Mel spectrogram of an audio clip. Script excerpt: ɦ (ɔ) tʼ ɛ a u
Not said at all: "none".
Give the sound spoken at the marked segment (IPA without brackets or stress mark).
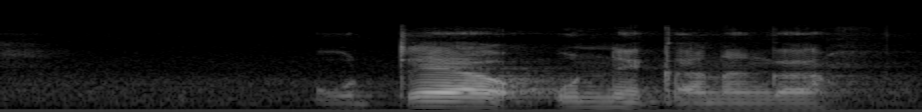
u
